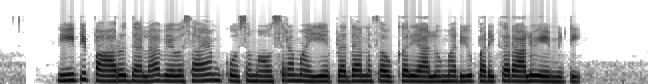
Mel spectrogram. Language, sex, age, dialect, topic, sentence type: Telugu, male, 56-60, Telangana, agriculture, question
